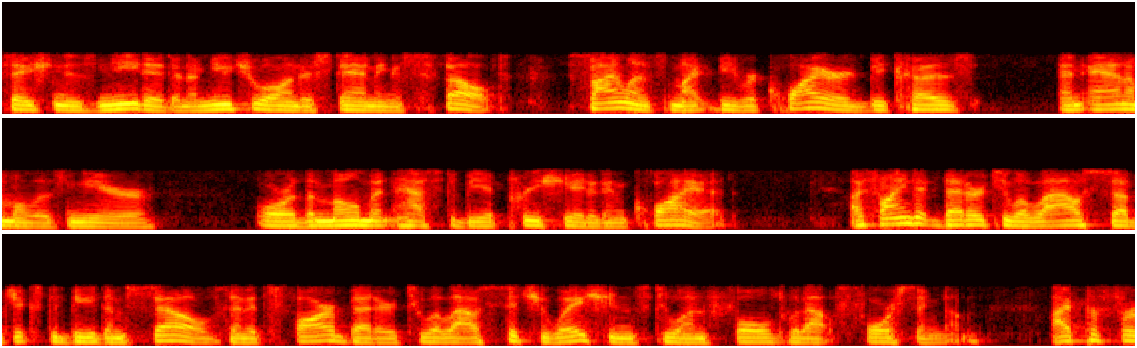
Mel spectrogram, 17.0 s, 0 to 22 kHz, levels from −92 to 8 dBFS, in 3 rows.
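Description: Speech carrying tandem speech coding throughout, with nothing above 3.8 kHz. The sound fits two narrowband speech codecs in series, the second re-coding the first's decoded output, so it is rougher and more warbly than one codec alone, not merely band-limited like a simple low-pass filter.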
